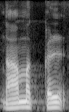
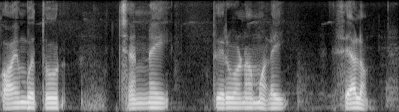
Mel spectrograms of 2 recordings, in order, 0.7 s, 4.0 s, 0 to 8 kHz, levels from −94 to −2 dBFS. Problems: constant background noise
